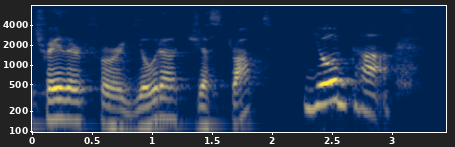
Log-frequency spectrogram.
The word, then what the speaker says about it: Yodha: Yodha. It's not Yoda. He's fighter. Yodha.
